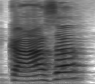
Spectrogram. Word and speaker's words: casa: Vamos diferenciar o casa, olha a pronúncia desse S de casa, da diferença de S de sapo. Olha como o som é a mesma letra, casa, sapo, mas o som é diferente.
